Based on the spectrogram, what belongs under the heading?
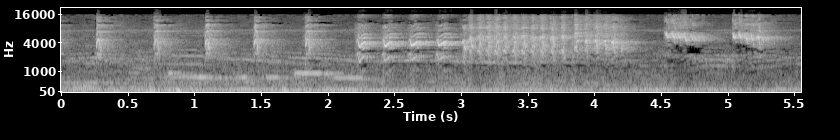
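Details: Long-tailed shrike of the type called cendet macan singing: short harsh high notes about every half second, then a fast buzzy chattering trill and two loud rasping bursts near the end, over faint low background hum.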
